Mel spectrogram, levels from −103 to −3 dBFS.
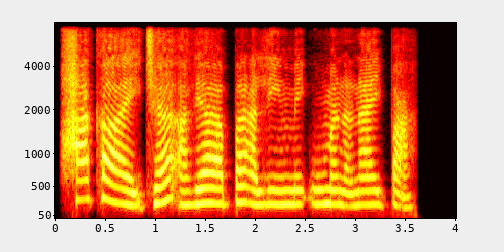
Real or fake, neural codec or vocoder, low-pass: fake; codec, 16 kHz in and 24 kHz out, 0.4 kbps, LongCat-Audio-Codec, fine tuned four codebook decoder; 7.2 kHz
